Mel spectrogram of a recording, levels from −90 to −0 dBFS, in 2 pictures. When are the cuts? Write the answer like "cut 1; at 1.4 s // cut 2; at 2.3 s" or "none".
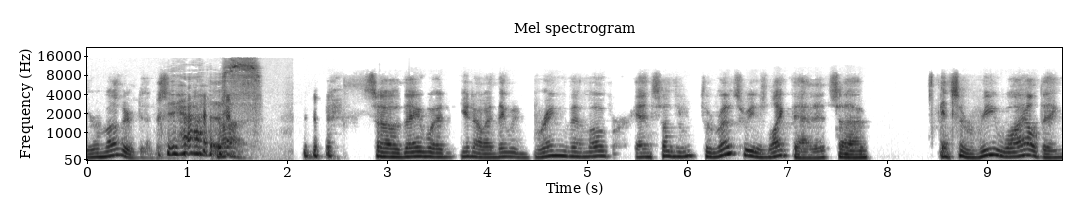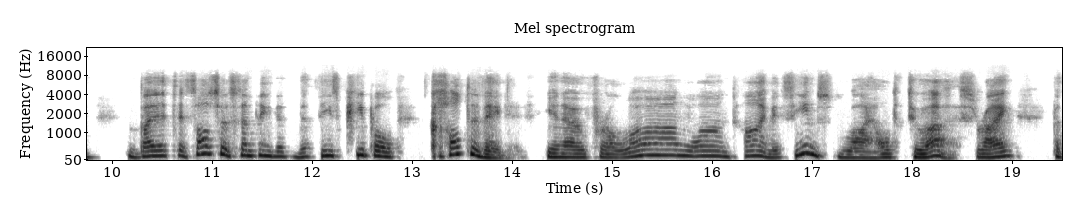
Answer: none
